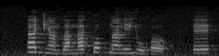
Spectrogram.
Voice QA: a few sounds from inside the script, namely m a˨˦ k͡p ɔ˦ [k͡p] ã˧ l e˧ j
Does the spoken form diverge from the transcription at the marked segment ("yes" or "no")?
yes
